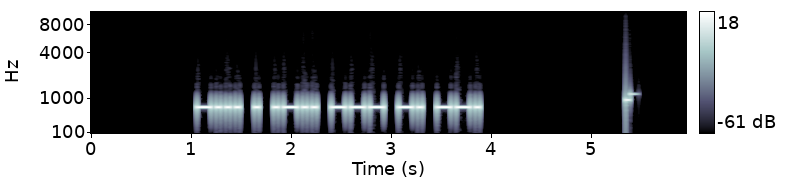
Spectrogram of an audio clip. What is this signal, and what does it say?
Morse code, heard as a keyed tone, about 25 wpm, 700 Hz. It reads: BELONG
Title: Six Letter Words - 25wpm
